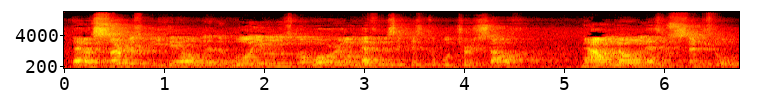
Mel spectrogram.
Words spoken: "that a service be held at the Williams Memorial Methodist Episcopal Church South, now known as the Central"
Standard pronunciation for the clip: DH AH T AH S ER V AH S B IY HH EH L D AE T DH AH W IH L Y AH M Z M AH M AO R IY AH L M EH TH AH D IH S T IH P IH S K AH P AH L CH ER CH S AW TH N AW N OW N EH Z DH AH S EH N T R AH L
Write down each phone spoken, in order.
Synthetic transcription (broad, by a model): DH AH T AH S ER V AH S B IY HH EH L D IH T DH AH W IH L Y AH M Z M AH M AO R IY L M EH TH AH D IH S IH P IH S K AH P L CH ER CH S AW TH N AW N OW N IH Z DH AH S EH N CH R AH L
